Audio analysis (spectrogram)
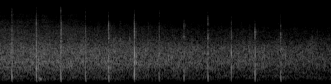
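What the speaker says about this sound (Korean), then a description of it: "다시 한번 큰 박수로 격려하겠습니다." A church congregation claps for its choir during an early-morning revival service, a sparse, fairly soft round of distinct individual claps with a steady rhythm and no talking.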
